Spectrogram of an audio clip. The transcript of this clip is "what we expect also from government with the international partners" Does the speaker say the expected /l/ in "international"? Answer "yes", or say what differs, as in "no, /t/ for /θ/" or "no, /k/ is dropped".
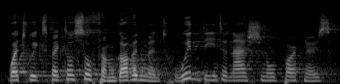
yes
